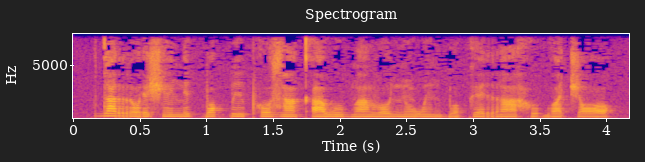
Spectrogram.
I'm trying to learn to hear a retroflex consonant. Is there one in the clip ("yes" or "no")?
no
